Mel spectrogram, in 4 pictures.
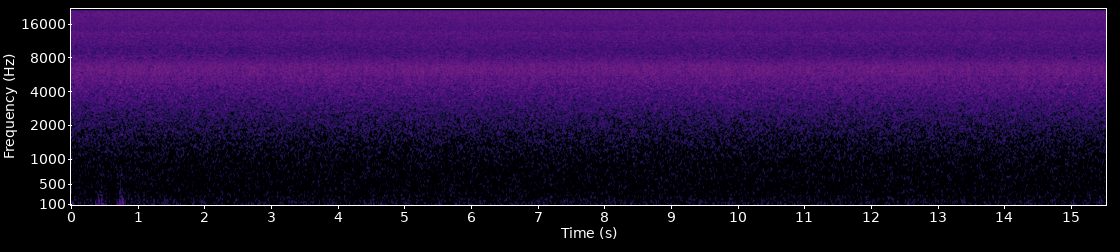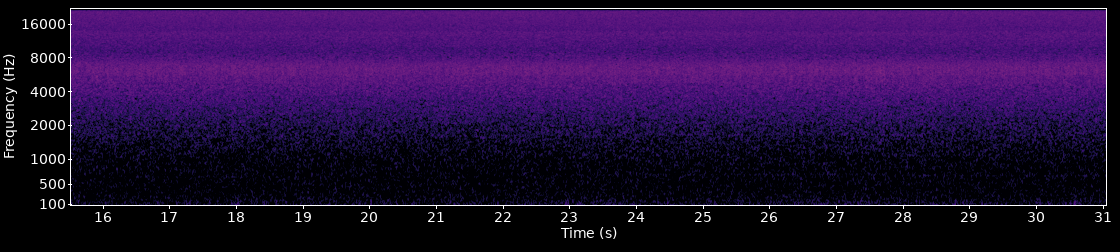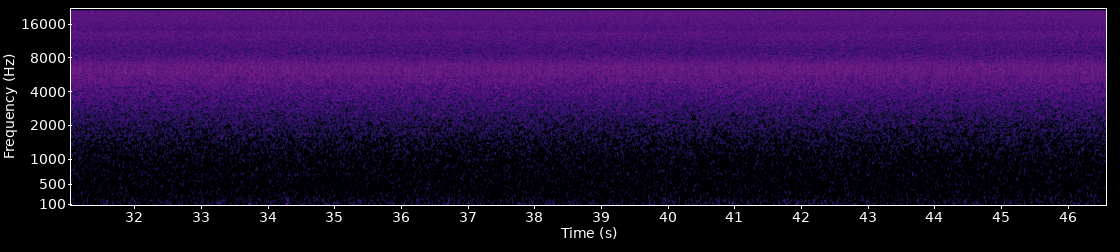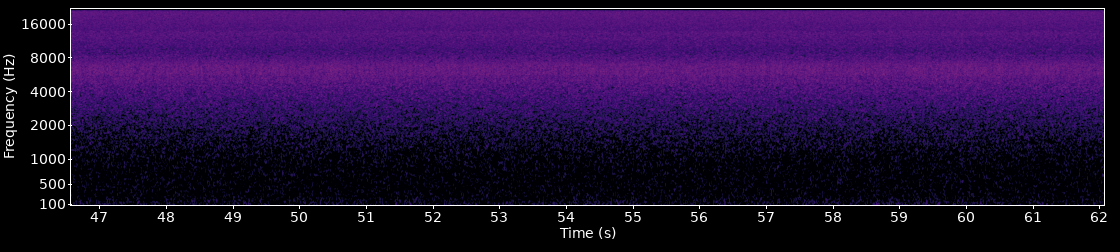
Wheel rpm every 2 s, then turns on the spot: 0, 0, 0, 0, 0, 0, 0, 0, 0, 0, 0, 0, 0, 0, 0, 0, 0, 0, 0, 0, 0, 0, 0, 0, 0, 0, 0, 0, 0, 0, 0.
none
